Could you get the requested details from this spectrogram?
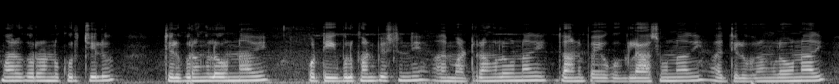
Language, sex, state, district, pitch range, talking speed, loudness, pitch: Telugu, male, Telangana, Mahabubabad, 155-175 Hz, 165 wpm, -16 LUFS, 170 Hz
